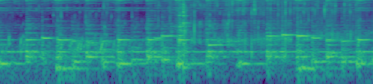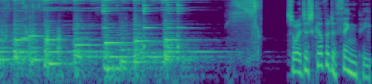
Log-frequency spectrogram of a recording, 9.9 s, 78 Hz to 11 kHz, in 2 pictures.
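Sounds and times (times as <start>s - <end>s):
hot water poured over loose tea leaves: 0.0s - 6.6s, 8.0s - 8.5s
light tinkling ringing tones from the cup: 0.0s - 7.6s
speech: 8.9s - 9.9s.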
